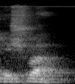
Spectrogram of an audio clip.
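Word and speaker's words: ישוע: 그러므로 여러분 그들은 이사라고 하는데 우리는 정식적인 발음으로는 히브리어로 예슈아입니다. 예슈아.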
